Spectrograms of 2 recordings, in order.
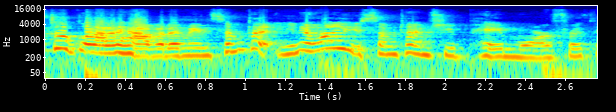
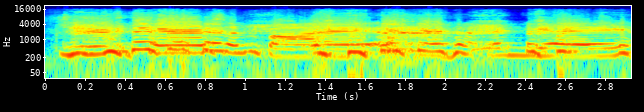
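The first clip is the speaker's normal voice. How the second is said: laughing; 5 semitones higher, 10 dB louder, much slower than usual. Real, not acted. Giddy sign-off after sale.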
